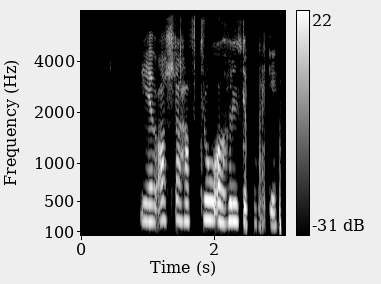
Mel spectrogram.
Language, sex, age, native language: Icelandic, female, 11, Icelandic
